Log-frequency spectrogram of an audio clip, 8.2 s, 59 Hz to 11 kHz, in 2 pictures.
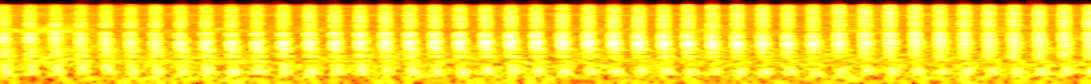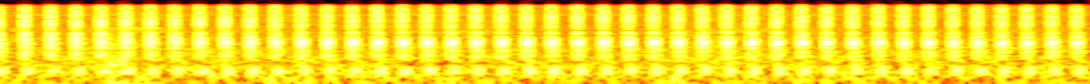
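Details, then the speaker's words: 2011 Chevy Impala with fast, even ratchet-like clicking from behind the dash/console, starting at any time whether the car is running or not; cause unknown. "feels like it's and sounds like it's in behind the console I can feel it right here on the corner and I can hear it what the crap is that noise"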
